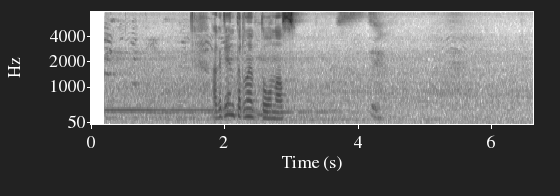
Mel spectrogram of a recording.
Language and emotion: Russian, neutral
